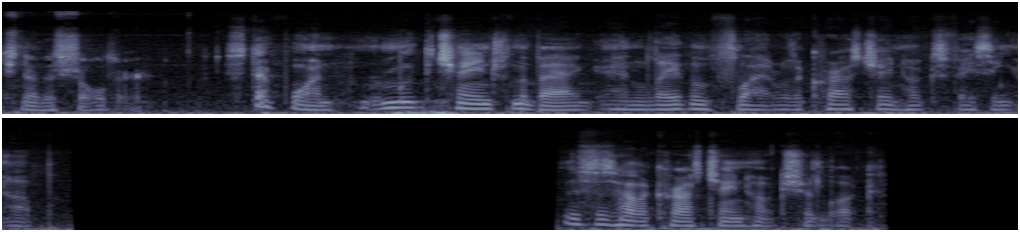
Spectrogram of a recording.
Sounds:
speech

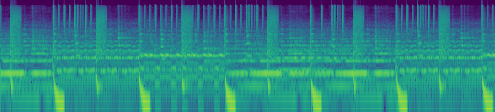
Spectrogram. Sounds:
soundtrack music
music

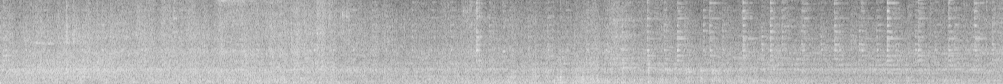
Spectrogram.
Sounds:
rail transport
railroad car
clickety-clack
train

